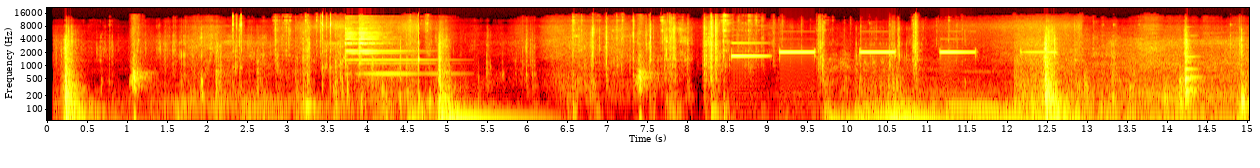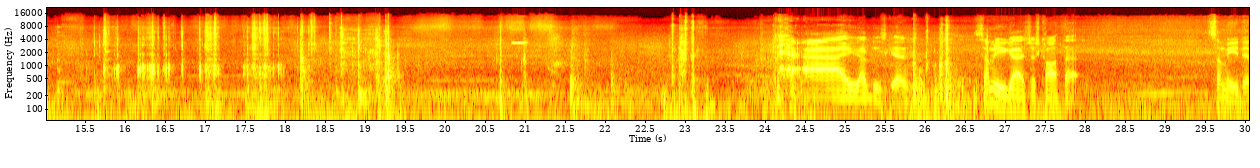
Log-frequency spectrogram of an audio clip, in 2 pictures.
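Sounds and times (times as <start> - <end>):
keys jangling: 2.3 - 4.8
car chime beeping: 8.6 - 12.7.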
